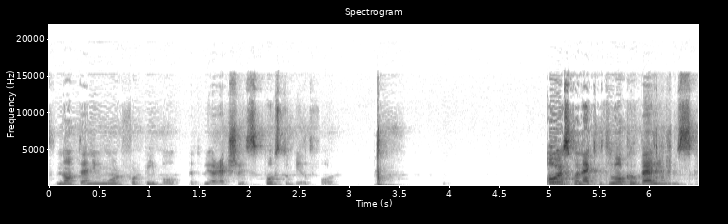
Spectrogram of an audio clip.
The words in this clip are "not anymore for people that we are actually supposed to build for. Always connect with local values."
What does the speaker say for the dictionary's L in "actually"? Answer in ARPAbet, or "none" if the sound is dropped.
L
